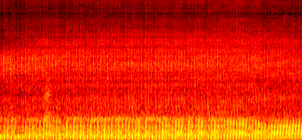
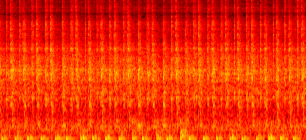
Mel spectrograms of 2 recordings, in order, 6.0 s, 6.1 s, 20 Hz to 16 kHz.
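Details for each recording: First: Yamaha YFZ450 single-cylinder quad, started on a jump box after fixing a shut-off and no-spark fault: a crisp, even thump at a fast idle that picks up cleanly on a light blip, running smooth and healthy. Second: Yamaha YFZ450 that had shut off and supposedly lost spark (spark confirmed at coil, getting fuel), cranking with choke and some gas: slow, labouring chug about four beats a second that never catches; starter dragging on a nearly flat battery.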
